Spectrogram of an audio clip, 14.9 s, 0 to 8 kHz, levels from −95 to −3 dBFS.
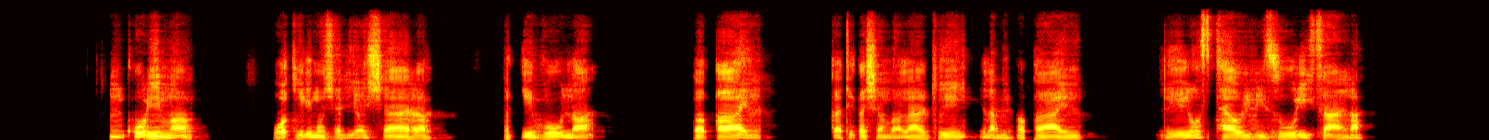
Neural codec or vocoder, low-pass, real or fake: codec, 24 kHz, 1 kbps, SNAC; 7.2 kHz; fake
